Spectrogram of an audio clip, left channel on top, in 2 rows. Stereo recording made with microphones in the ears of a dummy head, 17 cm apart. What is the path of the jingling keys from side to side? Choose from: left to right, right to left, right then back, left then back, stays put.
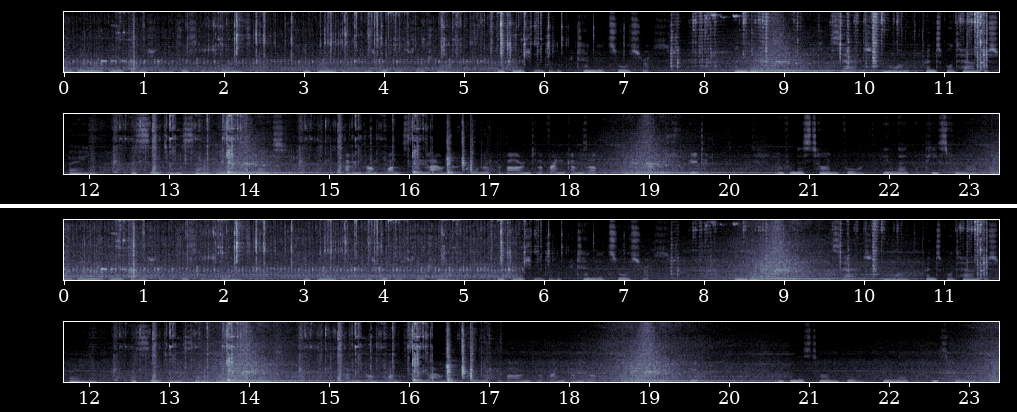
left then back.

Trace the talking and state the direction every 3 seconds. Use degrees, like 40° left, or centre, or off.
20° right, 20° right, 10° right, 10° left, 40° left, 50° left, 60° left, 60° left.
